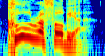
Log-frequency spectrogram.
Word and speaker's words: coulrophobia: I will have to pronounce it. Coulrophobia. But it's spelled C-O-U-L-R-O-P-H-O-B-I-A. And it is pronounced coulrophobia.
